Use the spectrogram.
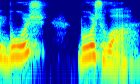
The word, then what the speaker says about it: bourgeois: But you say bourgeois. You never pronounce it with the S, of course.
